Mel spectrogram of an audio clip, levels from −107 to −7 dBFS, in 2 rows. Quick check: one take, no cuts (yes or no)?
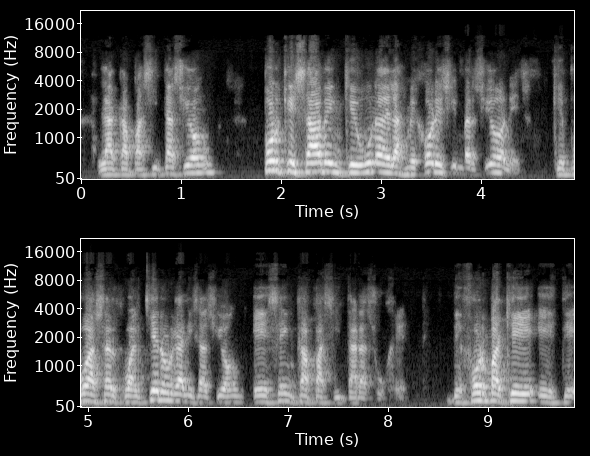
no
